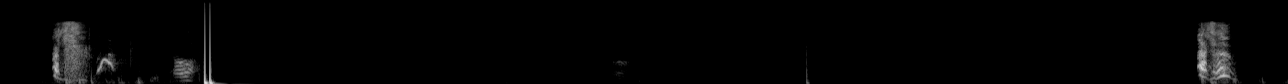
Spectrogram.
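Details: Sneezing prank on people: two loud, sharp sneezes about eleven seconds apart, with brief muttering and a bump between them.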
